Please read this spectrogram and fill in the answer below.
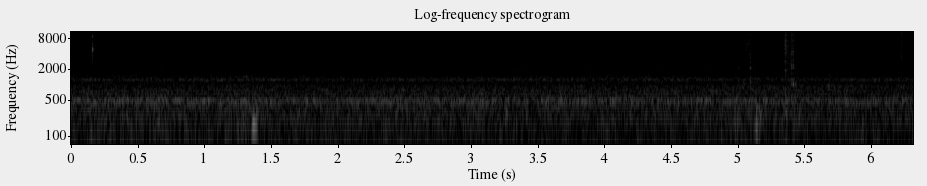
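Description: Near silence, with a few faint ticks of a plastic screen-protector film and its backing sheet being handled and lifted, two of them close together about five seconds in.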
